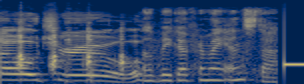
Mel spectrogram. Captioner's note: screen beeps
